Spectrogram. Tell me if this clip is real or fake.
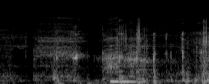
real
